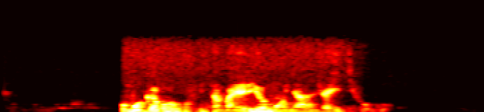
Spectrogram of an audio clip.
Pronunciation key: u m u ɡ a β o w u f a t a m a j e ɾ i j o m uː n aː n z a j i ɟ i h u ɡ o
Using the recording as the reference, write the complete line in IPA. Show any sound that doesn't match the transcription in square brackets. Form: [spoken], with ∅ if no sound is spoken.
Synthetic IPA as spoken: u m u ɡ a β o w u f [i] t a m a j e ɾ i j o m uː [ɲ] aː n [ʒ] a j i ɟ i h u ɡ [u]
